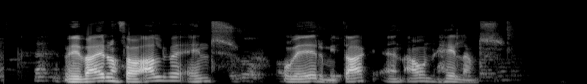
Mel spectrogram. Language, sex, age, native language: Icelandic, male, 50-59, Icelandic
